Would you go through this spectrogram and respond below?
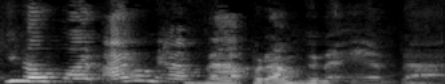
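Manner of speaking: ordinary talk, nothing marked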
